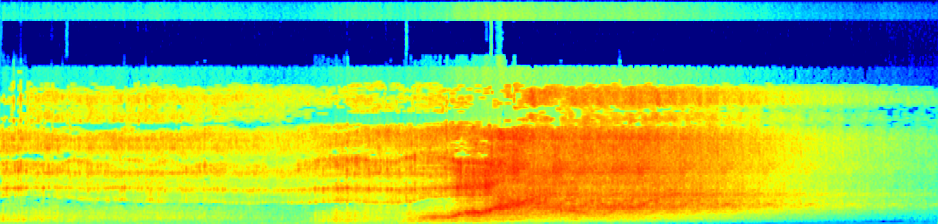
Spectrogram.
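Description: Animated rocket-launch sound effect: a steady rushing noise that swells about five seconds in, with a rising whoosh that peaks a couple of seconds later, then slowly fades away.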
